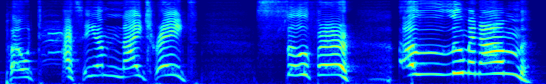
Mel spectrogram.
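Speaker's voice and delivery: high, loud, stretched-out yells; shouting out names. A narrator's reading. Freak calling out chemicals as rockets burst, shouting high. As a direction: yell each name in high excitement. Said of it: "Freak keeps on shouting out the names of chemicals".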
